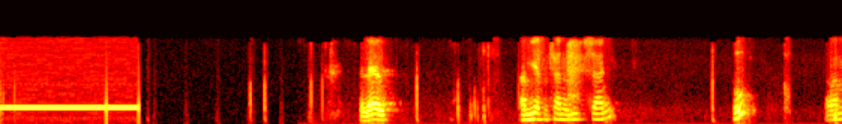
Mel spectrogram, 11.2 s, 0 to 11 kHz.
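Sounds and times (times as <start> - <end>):
steady electronic telephone tone while redialing a guest's number: 0.0 - 1.9
speech: 4.8 - 5.3, 6.9 - 8.3, 11.0 - 11.2.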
